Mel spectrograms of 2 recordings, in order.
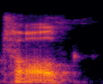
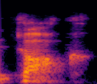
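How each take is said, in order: First: The L sound is pronounced. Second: The L sound is silent. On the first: The speaker calls it wrong. "not talk" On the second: The speaker calls it right. "you never name the L"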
